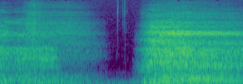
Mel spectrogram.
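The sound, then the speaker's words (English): A slow, deep breath taken together, drawn in audibly, a brief pause, then a long, full exhale, with no talking. “Can we do a breath?”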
